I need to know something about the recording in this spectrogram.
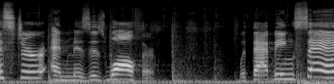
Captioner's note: none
